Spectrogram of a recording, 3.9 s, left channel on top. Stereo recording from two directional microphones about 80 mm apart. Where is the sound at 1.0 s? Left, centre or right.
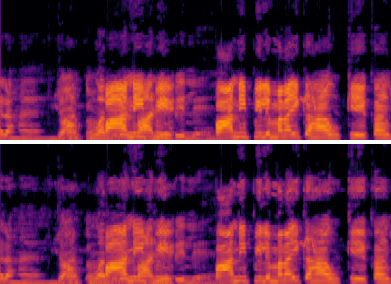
Left.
